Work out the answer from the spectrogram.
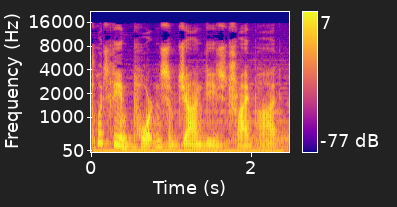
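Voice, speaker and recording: A man's voice: mid-range voice, normal speed, soft background music. A man voicing a dry, sardonic young tourist-adventurer in a video game. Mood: wry. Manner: dry, sardonic, deadpan questions.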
